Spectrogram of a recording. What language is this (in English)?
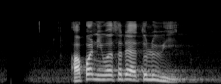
Sinhala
